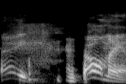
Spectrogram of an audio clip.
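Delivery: tiny, high, put-on gnome voice. Voicing a little gnome who kicks a player's shin: little gnome voice. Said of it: "This little gnome walks up to you".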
